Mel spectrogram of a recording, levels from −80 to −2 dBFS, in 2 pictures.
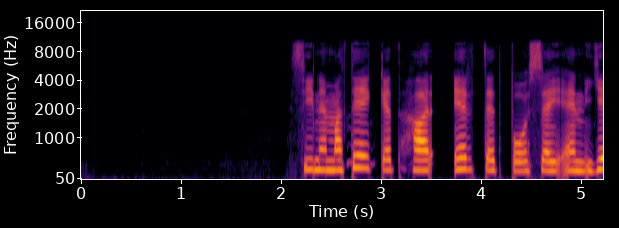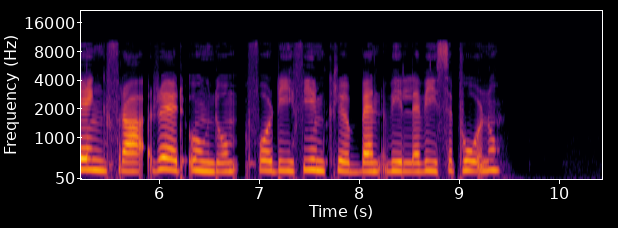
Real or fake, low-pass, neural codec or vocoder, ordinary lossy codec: real; 9.9 kHz; none; MP3, 96 kbps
